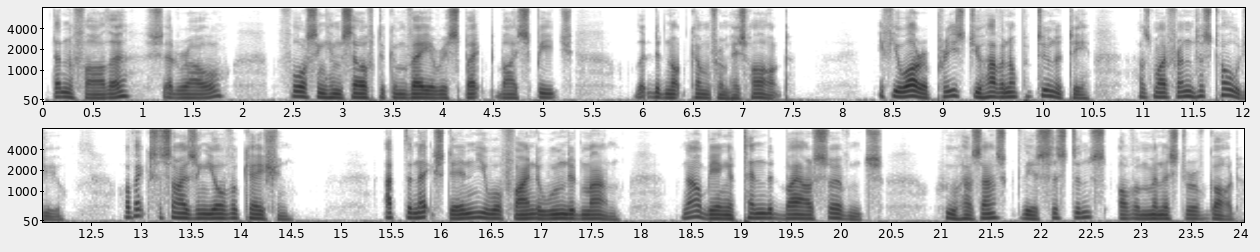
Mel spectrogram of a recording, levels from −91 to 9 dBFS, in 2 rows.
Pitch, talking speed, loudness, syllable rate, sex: 130 Hz, 160 wpm, -18 LUFS, 4.8 syllables/s, male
